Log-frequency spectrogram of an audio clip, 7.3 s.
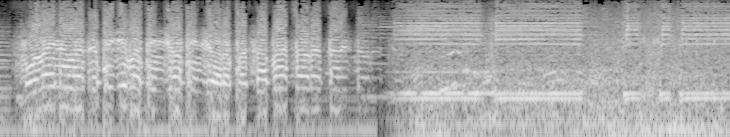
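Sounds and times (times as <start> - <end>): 
dense roar of vehicles: 0.1 - 7.2
car horns honking in traffic: 3.5 - 7.2.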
